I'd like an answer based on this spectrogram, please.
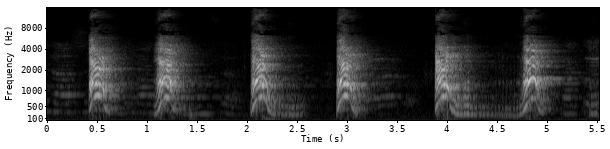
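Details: Yorkshire Terrier giving six shrill, bright barks at roughly one-second intervals. Each bark falls off quickly, and a short whiny tail follows some of them.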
